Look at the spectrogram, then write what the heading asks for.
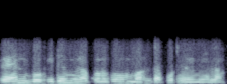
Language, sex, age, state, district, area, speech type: Odia, female, 45-60, Odisha, Nuapada, urban, conversation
